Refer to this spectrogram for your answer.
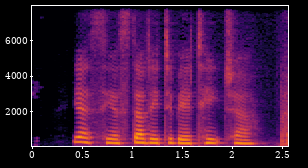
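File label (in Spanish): Voice Acting, Spanish, female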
